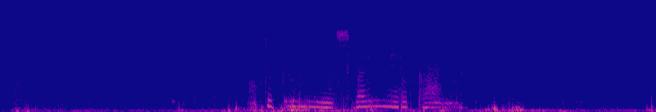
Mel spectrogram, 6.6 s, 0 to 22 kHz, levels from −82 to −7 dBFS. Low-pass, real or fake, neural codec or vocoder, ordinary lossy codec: 7.2 kHz; fake; codec, 24 kHz, 1.5 kbps, HILCodec; none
